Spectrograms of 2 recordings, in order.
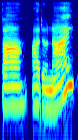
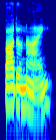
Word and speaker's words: badonai: syllable to it so we don't say ba Adonai you say badonai la plus Adonai is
